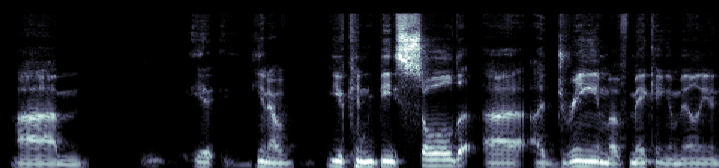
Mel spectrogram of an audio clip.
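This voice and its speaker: A man's fairly low voice with ordinary pitch variation against a quiet background. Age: 40s. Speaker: podcast host, drummer; podcast host. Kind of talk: interview. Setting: video call. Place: home room.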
